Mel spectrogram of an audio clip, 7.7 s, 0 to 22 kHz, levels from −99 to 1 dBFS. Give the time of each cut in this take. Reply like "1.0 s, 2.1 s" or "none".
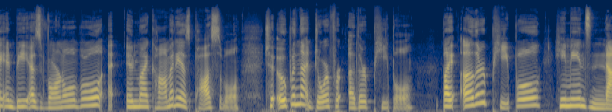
none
